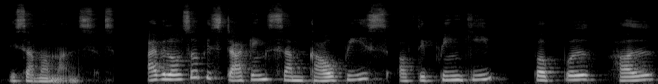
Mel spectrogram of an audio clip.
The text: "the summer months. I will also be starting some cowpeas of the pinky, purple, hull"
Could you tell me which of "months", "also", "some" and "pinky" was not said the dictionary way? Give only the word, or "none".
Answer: months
